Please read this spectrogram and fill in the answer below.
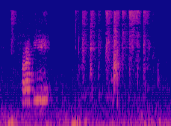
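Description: A single short, faint cat meow about a third of a second in, followed by a couple of light clicks.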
